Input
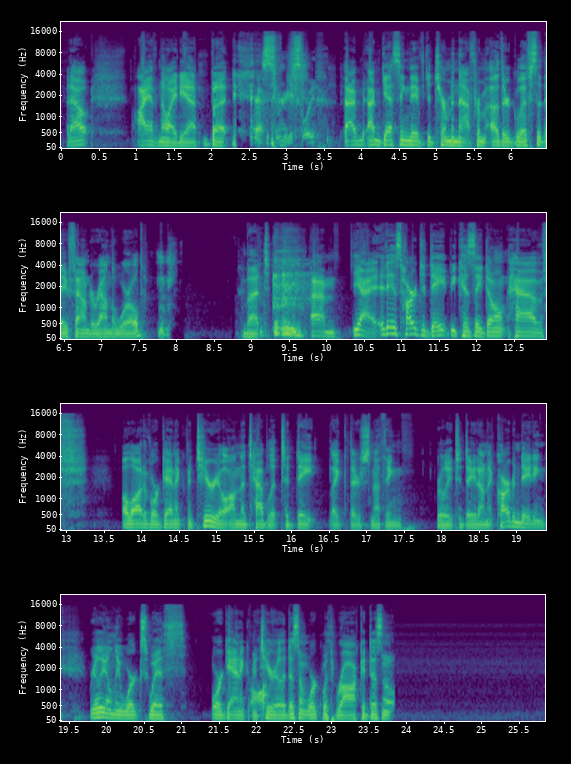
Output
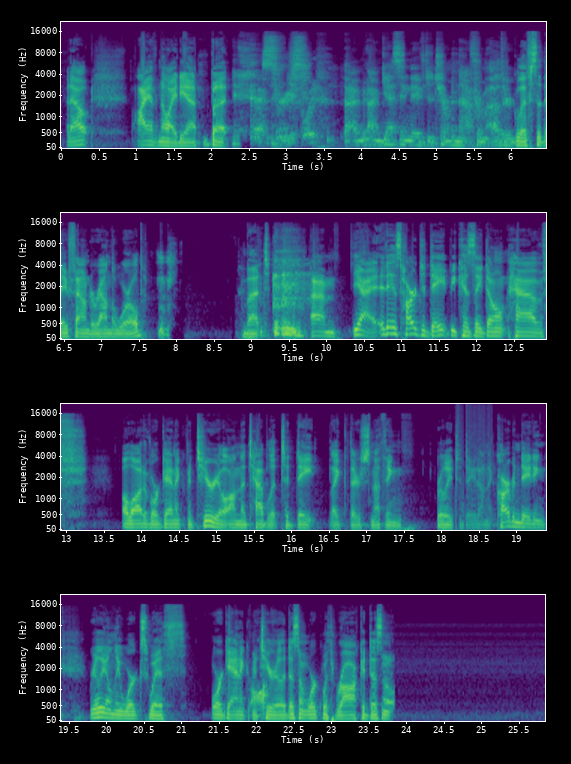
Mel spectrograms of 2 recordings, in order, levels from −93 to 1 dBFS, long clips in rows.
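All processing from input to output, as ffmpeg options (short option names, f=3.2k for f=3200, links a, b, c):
-filter_complex "[0:a]asettb=1/sr,asplit=3[a][b][c];[a]atrim=end=2.224[d];[b]atrim=start=2.22:end=6.06,asetpts=PTS-STARTPTS,afade=t=in:d=0.004:c=qsin,afade=t=out:st=3.836:d=0.004:c=qsin,acompressor=threshold=-24dB:ratio=6:attack=3.2:release=140:knee=1:detection=peak,asplit=2[e][f];[f]adelay=44,volume=-5dB[g];[e][g]amix=inputs=2:normalize=0,atrim=end_sample=169344,flanger=delay=18.5:depth=3.2:speed=1.6[h];[c]atrim=start=6.056[i];[d][h]acrossfade=d=0.004:c1=hsin:c2=qsin[j];[j][i]acrossfade=d=0.004:c1=qsin:c2=hsin,asettb=1/sr,asplit=3[k][l][m];[k]atrim=end=18.154[n];[l]atrim=start=18.15:end=18.67,asetpts=PTS-STARTPTS,afade=t=in:d=0.004:c=qsin,afade=t=out:st=0.516:d=0.004:c=qsin,acompressor=threshold=-33dB:ratio=5:attack=3.2:release=140:knee=1:detection=peak,aeval=exprs='val(0)*gte(abs(val(0)),0.0106)':c=same[o];[m]atrim=start=18.666[p];[n][o]acrossfade=d=0.004:c1=hsin:c2=qsin[q];[q][p]acrossfade=d=0.004:c1=qsin:c2=hsin"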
